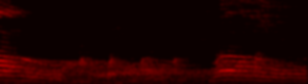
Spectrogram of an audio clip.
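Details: Domestic cat vocalizing with affection and love, a short run of drawn-out, wavering meows with bending pitch, while a person softly repeats a word between calls.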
